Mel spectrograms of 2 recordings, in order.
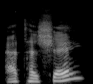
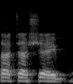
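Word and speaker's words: attaché: this word and i've been saying it for attache i get it health attache yeah us embassy a senior advisor to the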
